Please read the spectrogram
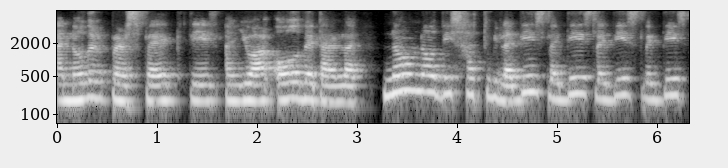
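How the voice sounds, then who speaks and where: The speaker has a Spanish accent. The tone is dark and mellow. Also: woman. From Spain. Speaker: coach. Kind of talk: interview.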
